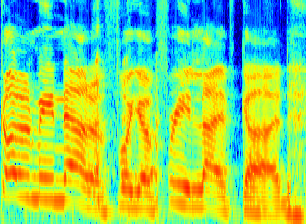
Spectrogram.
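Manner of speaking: put-on Jamaican accent, slow and high, radio ad style. Recalling an early commercial he voiced, in a Jamaican accent. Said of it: "I am talking in a Jamaican accent, like".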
